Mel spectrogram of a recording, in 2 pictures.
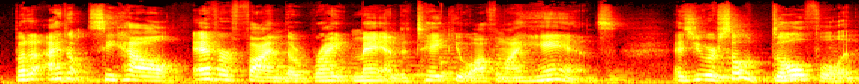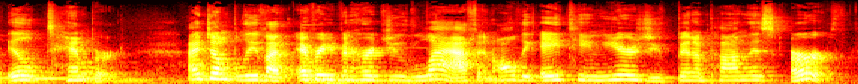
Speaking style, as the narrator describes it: complained bitterly

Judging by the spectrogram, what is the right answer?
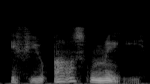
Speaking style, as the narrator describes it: said Harry quietly

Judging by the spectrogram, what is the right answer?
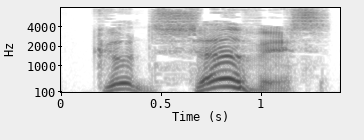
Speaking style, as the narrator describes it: Ron said in an impressed voice

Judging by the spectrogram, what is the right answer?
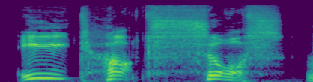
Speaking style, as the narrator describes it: roared the Arch-Chancellor

